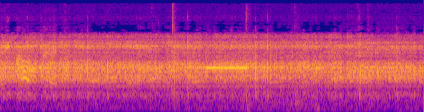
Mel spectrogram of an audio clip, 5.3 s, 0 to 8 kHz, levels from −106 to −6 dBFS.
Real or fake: real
